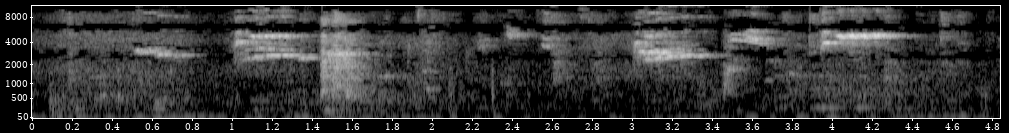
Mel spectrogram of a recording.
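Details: Canary singing in short bursts: bright, chirpy phrases with trilled and whistled notes separated by pauses, over a faint background hiss and occasional soft knocks.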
